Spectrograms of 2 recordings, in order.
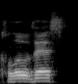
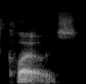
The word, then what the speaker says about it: clothes: to mispronounce such as the word clothes clothes right it's not Clovis it's clothes okay and you don't say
